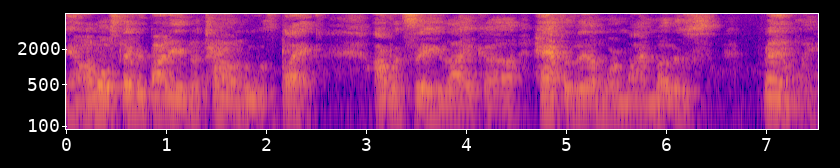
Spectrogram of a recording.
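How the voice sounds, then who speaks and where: A man with an American accent at a medium pitch, monotone and flat, at a moderate pace, with noticeable background noise and audible room echo. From northern Illinois. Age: 70s. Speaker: professor. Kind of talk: interview.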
